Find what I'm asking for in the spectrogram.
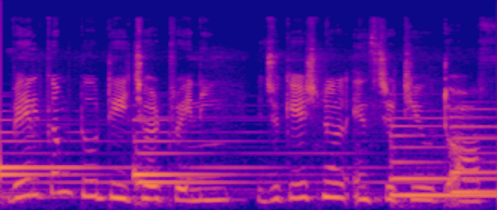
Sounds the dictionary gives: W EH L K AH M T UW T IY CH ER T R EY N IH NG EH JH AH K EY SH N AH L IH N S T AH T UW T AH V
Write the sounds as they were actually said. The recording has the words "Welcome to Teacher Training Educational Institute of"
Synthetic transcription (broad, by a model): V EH L K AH M T UW T IY CH ER T R EY N IH NG EH JH AH K EY SH N AH L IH N S T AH T UW T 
